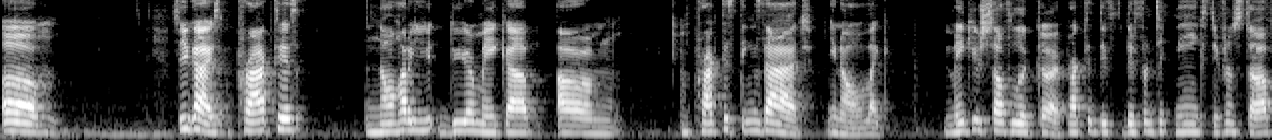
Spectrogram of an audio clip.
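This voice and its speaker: Fairly slow speech in a Spanish accent, with big swings in loudness and long, frequent pauses. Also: woman, medium pitch for a woman, ordinary pitch variation, very clean recording, silent background. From Puerto Rico. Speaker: model. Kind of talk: advice vlog. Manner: casual, with fillers and restarts.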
